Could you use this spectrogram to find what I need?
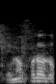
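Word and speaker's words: ctenóforos: Estuvimos viendo toda la historia evolutiva desde las primeras neuronas, acordaos, en los tenidios y los tenóforos, los que llevan la C que no se pronuncia,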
